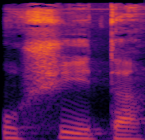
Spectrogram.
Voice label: "Uscita", Italian

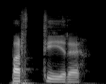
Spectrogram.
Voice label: "partire", Italian

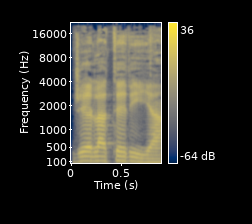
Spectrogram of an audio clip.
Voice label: "Gelateria", Italian

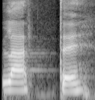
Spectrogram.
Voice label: "Latte", Italian

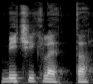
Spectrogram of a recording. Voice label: "Bicicletta", Italian; lesson 6 articles plural

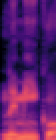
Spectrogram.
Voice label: "Nemico", Italian; lesson 6 articles plural

